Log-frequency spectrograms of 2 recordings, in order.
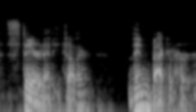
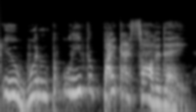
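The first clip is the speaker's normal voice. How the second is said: put-on high, eager child's voice; excited exclaim; 3 dB louder than usual. Amelia Bedelia exclaiming to her parents about the bike. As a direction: gush about the bike, much higher.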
